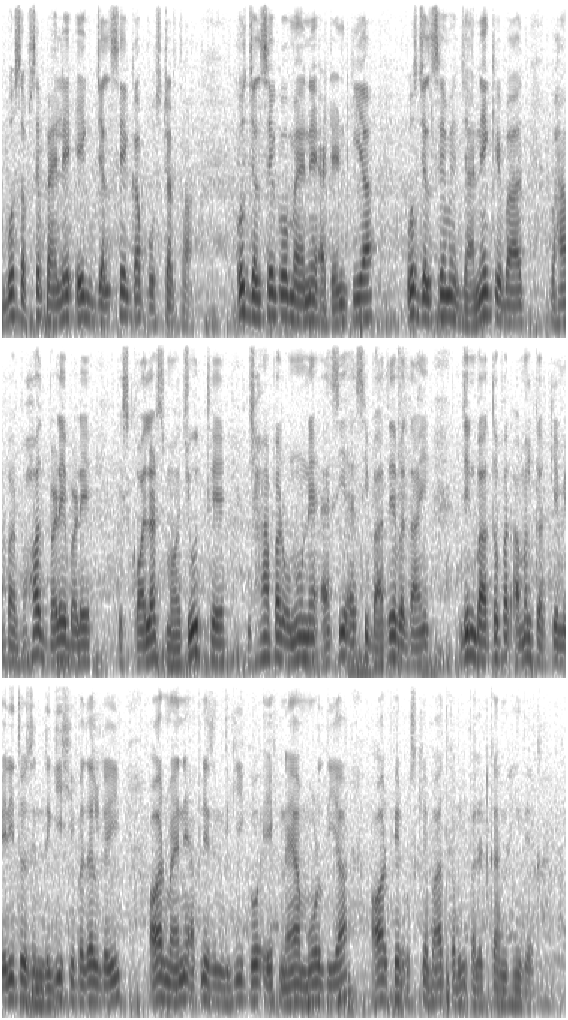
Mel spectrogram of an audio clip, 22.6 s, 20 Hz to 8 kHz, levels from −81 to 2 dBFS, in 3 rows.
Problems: constant background noise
